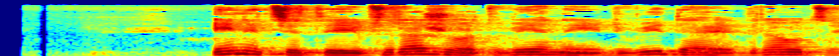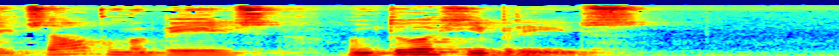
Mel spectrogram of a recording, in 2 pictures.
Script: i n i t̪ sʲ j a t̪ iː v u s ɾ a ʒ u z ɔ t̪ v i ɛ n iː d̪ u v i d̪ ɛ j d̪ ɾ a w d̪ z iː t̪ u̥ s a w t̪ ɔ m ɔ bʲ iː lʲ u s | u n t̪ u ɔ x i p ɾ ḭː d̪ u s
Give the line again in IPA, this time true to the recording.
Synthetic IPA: i n i t̪ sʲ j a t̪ iː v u s ɾ a ʒ u ɔ t̪ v i ɛ n iː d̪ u v i d̪ ɛ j d̪ ɾ a w d̪ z iː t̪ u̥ s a w t̪ ɔ m ɔ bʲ iː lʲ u s | u n t̪ u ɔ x i b ɾ ḭː d̪ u s

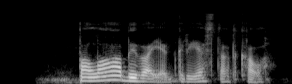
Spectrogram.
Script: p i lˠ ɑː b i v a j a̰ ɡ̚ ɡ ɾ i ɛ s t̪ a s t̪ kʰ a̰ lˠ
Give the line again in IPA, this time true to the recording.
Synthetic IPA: p a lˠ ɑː b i v a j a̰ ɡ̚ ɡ ɾ i ɛ s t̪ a t̪ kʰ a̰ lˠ

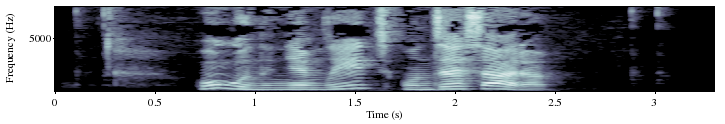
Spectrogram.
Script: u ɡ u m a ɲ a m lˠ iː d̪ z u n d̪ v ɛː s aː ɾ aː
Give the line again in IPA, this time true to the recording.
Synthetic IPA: u ɡ u n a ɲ ɛ m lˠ iː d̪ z u n d̪ z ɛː s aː ɾ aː

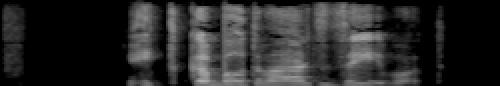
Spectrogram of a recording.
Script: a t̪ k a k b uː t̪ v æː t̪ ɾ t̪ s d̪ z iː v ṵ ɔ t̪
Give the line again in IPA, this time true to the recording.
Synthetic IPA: i t̪ k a b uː t̪ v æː ɾ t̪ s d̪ z iː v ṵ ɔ t̪

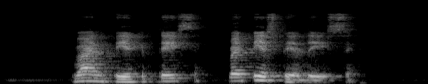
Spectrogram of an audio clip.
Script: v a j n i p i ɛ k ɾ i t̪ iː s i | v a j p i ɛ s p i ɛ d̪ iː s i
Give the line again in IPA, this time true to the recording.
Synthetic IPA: v a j n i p i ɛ k ɾ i t̪ iː s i | v a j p i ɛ s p i ɛ d̪ iː s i

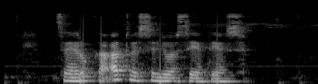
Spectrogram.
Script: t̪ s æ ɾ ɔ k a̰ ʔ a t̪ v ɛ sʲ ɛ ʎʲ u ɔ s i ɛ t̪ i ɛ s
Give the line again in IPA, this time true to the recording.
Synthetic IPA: t̪ s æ ɾ u k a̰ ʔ a t̪ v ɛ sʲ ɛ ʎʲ u ɔ s i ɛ t̪ i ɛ s

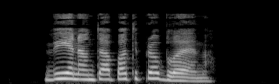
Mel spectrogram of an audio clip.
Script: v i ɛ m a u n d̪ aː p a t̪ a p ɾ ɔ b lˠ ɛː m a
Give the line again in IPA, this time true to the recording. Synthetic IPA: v i ɛ n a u n t̪ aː p a t̪ i p ɾ ɔ b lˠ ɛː m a

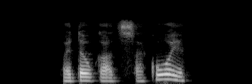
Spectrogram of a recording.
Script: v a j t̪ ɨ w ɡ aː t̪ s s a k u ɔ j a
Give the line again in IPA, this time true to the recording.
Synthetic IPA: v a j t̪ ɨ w k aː t̪ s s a k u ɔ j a

